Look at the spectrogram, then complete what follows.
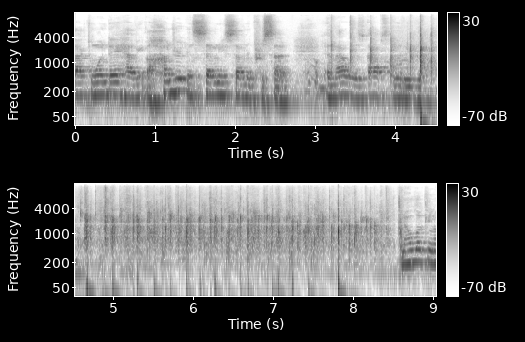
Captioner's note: applause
